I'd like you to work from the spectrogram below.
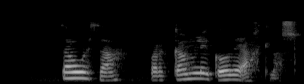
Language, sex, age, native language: Icelandic, male, 11, Icelandic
